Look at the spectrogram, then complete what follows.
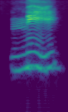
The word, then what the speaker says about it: knee: Angit the very first word is Uh kind of uh no the very first word is knee and the second word is king.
